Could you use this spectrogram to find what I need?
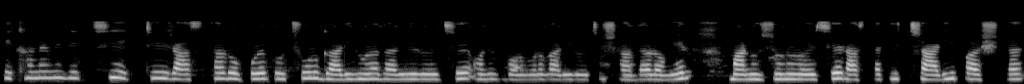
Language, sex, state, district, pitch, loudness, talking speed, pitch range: Bengali, female, West Bengal, North 24 Parganas, 240 Hz, -21 LUFS, 130 wpm, 230-265 Hz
